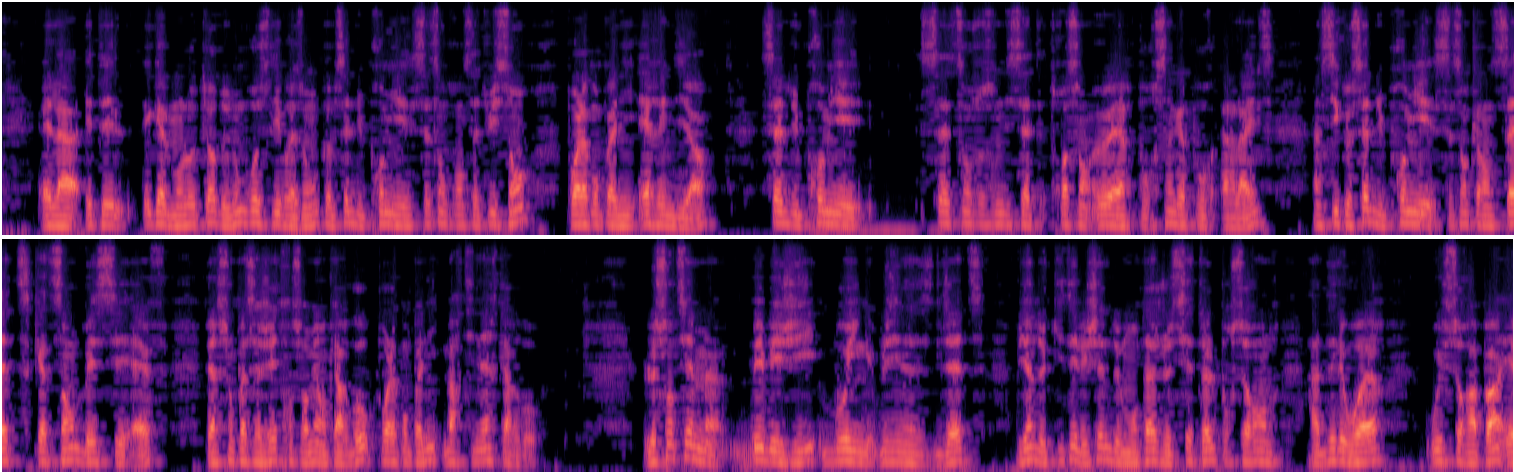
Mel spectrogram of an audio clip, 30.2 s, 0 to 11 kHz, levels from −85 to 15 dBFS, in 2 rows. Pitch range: 100-115 Hz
